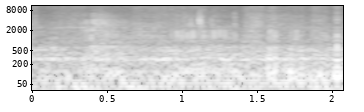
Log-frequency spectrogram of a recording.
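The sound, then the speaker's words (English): A gray short-haired cat purrs in its cage at an animal shelter, just awake from a nap. The purr is a steady, low rumble that runs without a break for the whole clip. “a gray, short-haired cat named Archie wakes up from a nap, purring in his cage.”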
